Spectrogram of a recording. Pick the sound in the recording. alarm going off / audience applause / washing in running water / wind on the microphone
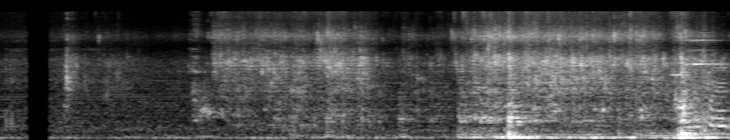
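washing in running water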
